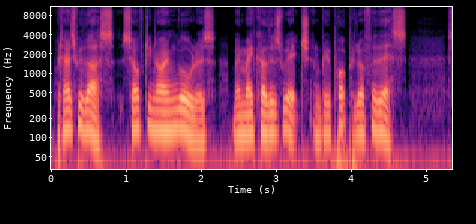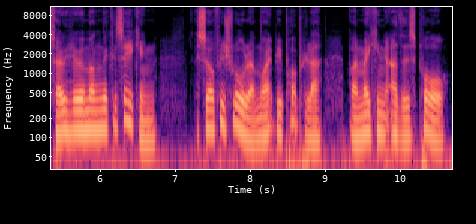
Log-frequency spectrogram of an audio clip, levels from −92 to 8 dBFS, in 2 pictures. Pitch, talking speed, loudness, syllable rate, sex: 115 Hz, 175 wpm, -17 LUFS, 5.2 syllables/s, male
